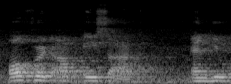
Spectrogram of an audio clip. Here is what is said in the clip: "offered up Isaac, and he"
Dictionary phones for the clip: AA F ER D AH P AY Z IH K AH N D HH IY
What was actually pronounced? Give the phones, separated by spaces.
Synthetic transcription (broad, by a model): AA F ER D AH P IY S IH K AH N D HH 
